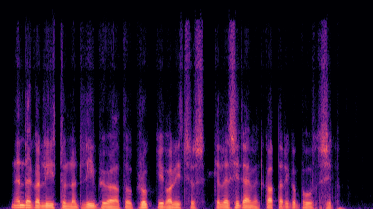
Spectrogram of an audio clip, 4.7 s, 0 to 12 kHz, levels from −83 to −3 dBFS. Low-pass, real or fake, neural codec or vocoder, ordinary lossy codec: 10.8 kHz; fake; codec, 16 kHz in and 24 kHz out, 0.8 kbps, FocalCodec, streaming, 65536 codes; Opus, 24 kbps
